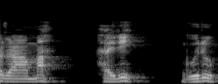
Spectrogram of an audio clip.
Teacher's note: For the pronunciation of the visarga and anuswara, please refer to the reference section of the website. The visarga is pronounced as a voiceless h and is articulated at the tongue position of the previous vowel.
